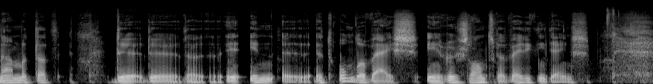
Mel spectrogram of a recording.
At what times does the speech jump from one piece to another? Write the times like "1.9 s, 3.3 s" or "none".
4.9 s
